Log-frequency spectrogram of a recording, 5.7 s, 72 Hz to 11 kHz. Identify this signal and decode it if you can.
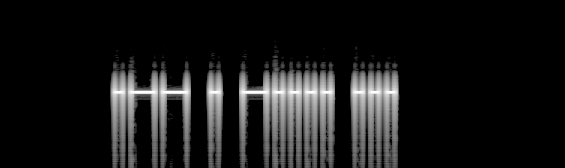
Morse code, heard as a keyed tone, about 15 wpm, 700 Hz. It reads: WE6S
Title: USA Call Signs - 4 Characters - Repeated 3x - 15wpm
